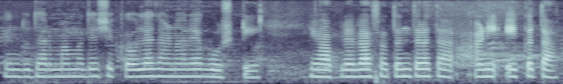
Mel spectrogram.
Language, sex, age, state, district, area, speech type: Marathi, female, 18-30, Maharashtra, Ratnagiri, urban, spontaneous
